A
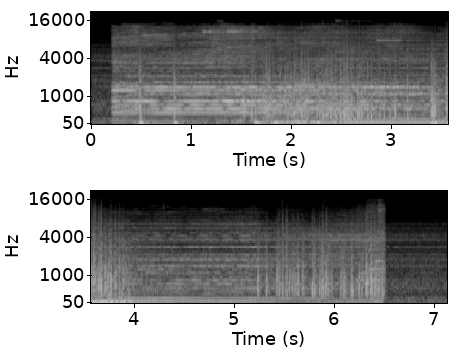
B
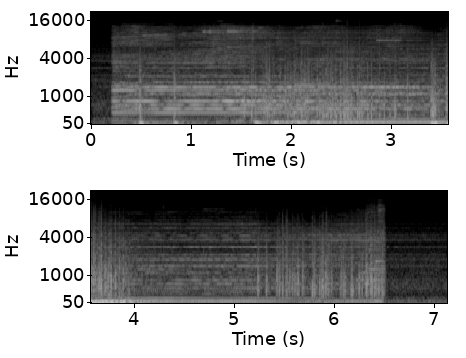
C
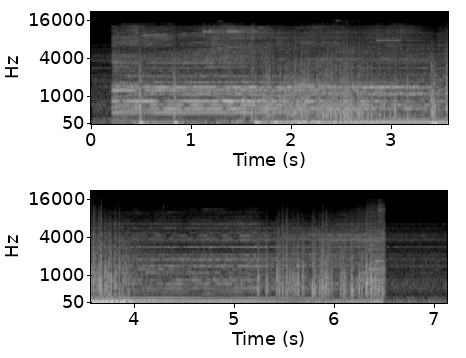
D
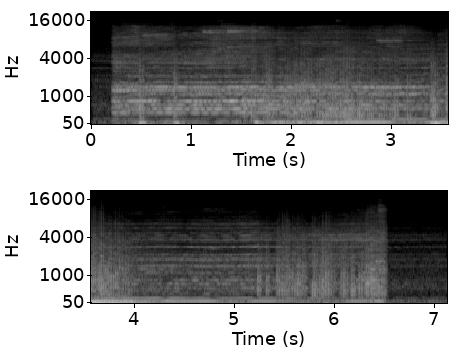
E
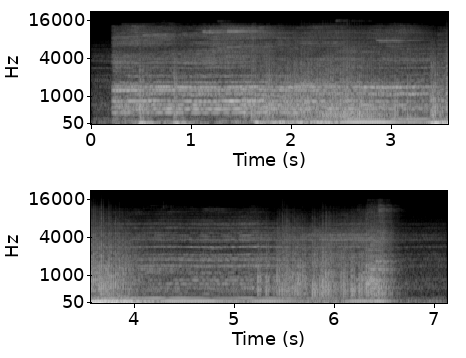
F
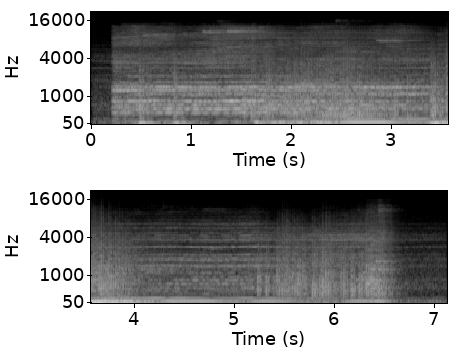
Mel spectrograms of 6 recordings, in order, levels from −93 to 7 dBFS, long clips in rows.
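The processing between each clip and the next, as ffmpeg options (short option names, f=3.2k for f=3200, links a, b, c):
-af "asubboost=boost=3:cutoff=100,volume=-8.5dB"
-af "asoftclip=type=tanh:threshold=-19.5dB,volume=5.5dB"
-af "flanger=delay=20:depth=7.9:speed=1.1,volume=-4dB"
-af "aecho=1:1:75|150|225|300:0.422|0.122|0.0355|0.0103,volume=9dB"
-af "acrusher=bits=10:mix=0:aa=0.000001,volume=-3dB"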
